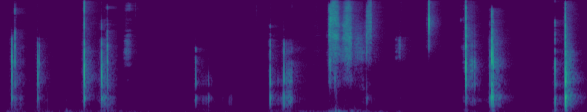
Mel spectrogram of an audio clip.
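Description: A large white plastic OstroVit cocoa fiber supplement tub, held in one hand, is tapped and scratched with long acrylic nails. Irregular, quiet, dry tapping clicks with a hollow midrange tone are broken up by a short, bright, hissy scratching stretch in the middle. The clip closes with a few sharper taps.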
